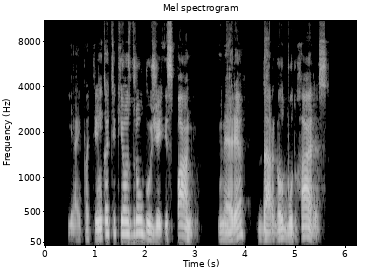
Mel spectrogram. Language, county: Lithuanian, Kaunas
